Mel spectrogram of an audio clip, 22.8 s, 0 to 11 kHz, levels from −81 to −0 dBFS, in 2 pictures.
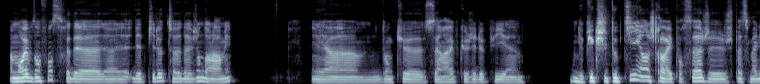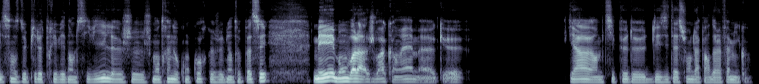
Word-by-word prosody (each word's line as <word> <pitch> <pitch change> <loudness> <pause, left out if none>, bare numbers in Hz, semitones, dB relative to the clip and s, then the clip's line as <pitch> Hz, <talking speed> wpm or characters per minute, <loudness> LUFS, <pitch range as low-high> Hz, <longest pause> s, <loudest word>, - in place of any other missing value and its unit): Ah - - +1
mon 120 +1 +6
rêve 140 0 +7
d'enfant 135 +6 -1
se 170 - -6
serait 120 - -2
de, 110 - +2
heu 100 -1 -1
d'être 105 -3 -3
pilote, 135 +1 -2
heu, 115 -1 0
d'avion 110 +4 -1
dans 125 -4 +1
l'armée. 110 +7 0 1.1
Et 105 -1 -4
hem 95 -1 -3
donc 100 +1 -5
heu, 100 -2 -2
c'est 110 - -2
un 95 -1 0
rêve 100 0 -4
que 105 - -5
j'ai 105 0 -5
depuis, 105 0 -4
hem, 95 0 -5 0.7
depuis 125 0 +4
que - - +4
je - - +14
suis 125 -3 +5
tout 125 +1 +5
petit 185 +10 +1
hein. 155 -1 +4
Je 135 - +4
travaille 115 -5 +5
pour 105 -1 -9
ça, 130 0 +3
je 105 -3 -1
je 100 0 -5
passe 115 -1 -4
ma 105 -1 -1
licence 105 +1 -2
de 105 +1 -5
pilote 105 +1 -4
privé 100 -1 -6
dans 95 - -5
le 95 - -7
civil, 110 +4 -1
heu, 100 0 -5
je 95 -1 -5
je 90 - -11
m'entraîne 100 +2 -2
au 100 - -3
concours 105 +4 -9
que 100 - -7
je 95 - -9
vais - - -6
bientôt 100 +1 -6
passer, 105 +9 +1 0.7
mais 130 +7 +9
bon, 125 +1 +5
voilà, 115 -1 +6
je 105 0 -2
vois 115 +1 -3
quand 100 -2 -8
même, 105 0 -5
heu, - - -8
que - - -6 1.6
qu'il - - -6
y - - +1
a 105 -2 +3
un 95 - -4
petit 95 0 -6
peu 105 +1 -5
de 95 -1 -4
d'hésitation 95 0 -4
de - - -5
la 95 - -5
part 90 +1 -6
de 95 - -5
la 90 - -5
famille, 100 -2 -6
quoi. - - -13
105 Hz, 215 wpm, -22 LUFS, 95-115 Hz, 1.6 s, je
